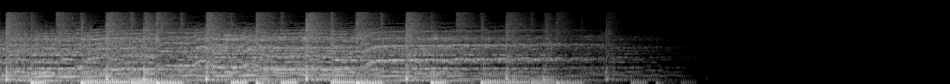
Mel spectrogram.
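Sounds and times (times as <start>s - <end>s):
erhu solo: 0.0s - 6.7s.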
